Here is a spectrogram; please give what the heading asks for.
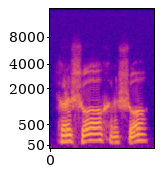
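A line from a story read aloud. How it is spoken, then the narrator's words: Relieved sigh. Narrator (Russian): Оха вздохнула с облегчением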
